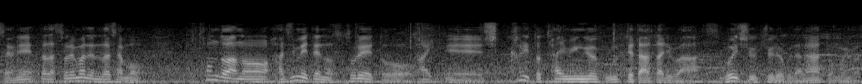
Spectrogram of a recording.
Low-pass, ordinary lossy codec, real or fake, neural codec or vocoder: 7.2 kHz; AAC, 48 kbps; real; none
